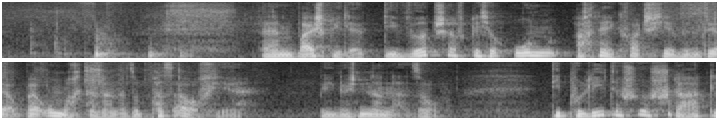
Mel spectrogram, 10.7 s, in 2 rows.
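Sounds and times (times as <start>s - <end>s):
speech: 2.0s - 8.8s, 9.5s - 10.7s
paper rustling: 4.8s - 6.8s.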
